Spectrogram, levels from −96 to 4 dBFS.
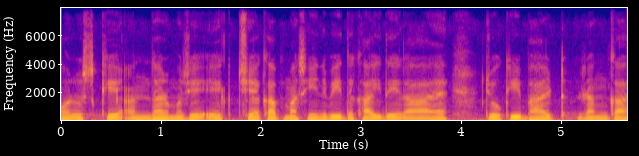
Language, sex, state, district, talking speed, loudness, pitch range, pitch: Hindi, male, Uttar Pradesh, Lalitpur, 180 wpm, -15 LUFS, 130-140 Hz, 135 Hz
